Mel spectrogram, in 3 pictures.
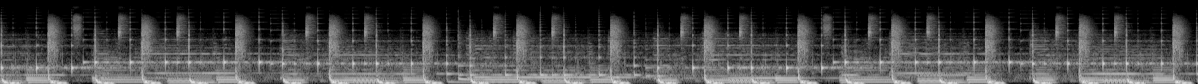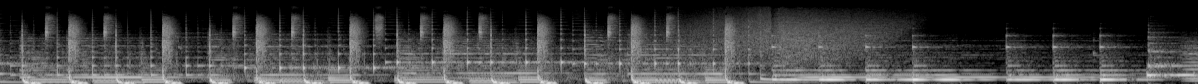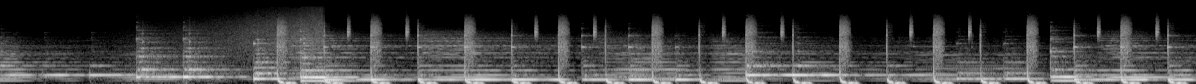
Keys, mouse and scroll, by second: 0.3-1.4 scroll up 1, 1.4-2.2 scroll down 4, 2.2-3.7 shift+middle drag, 3.7-4.1 scroll up 1, 4.1 Tab, 5.4 3, 5.8 click, 7.1 i, 8.8 Tab, 9.4 scroll down 2, 9.6-10.5 middle drag, 10.5 KP_1, 11.3-12.1 shift+middle drag, 12.1-13.2 scroll up 6, 13.6 Tab, 14.8 Tab, 15.1-15.6 scroll down 5, 16.2-17.1 shift+middle drag, 17.1-18.0 scroll up 1, 18.0-19.2 drag, 19.2 scroll up 2, 19.5 Tab, 20.8 2, 23.0 click, 23.2 click, 23.8-26.1 right drag, 26.1 3, 26.6 click, 27.3-28.9 scroll up 2, 32.9 click, 34.3-35.9 drag.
